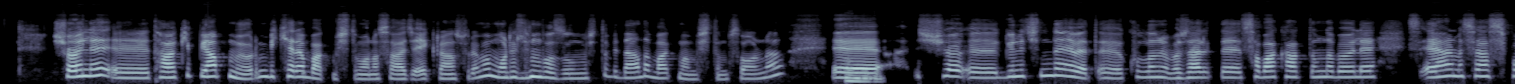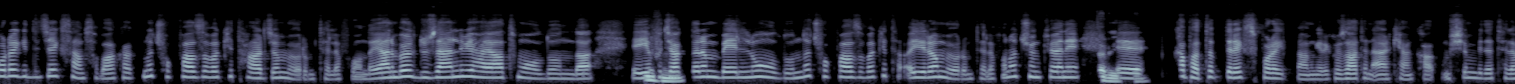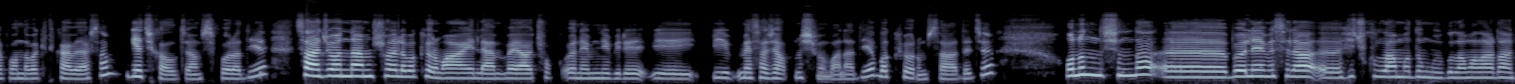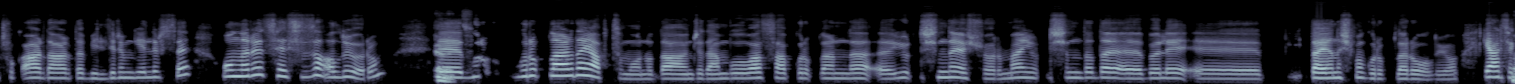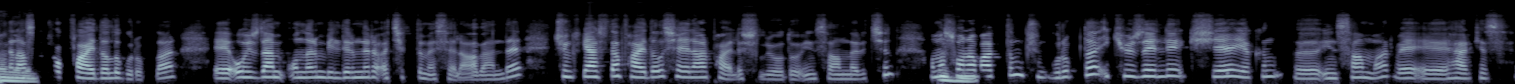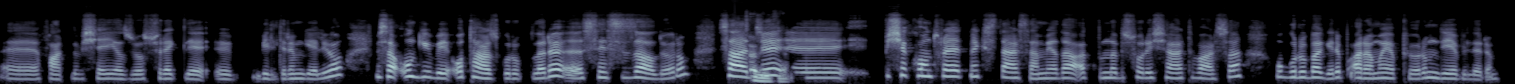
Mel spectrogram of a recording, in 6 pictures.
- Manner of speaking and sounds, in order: other background noise; other noise; tapping
- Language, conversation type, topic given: Turkish, advice, Telefon ve bildirimleri kontrol edemediğim için odağım sürekli dağılıyor; bunu nasıl yönetebilirim?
